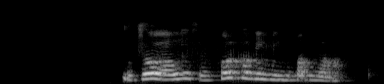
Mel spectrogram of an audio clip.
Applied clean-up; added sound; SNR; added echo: neural mask model DeepFilterNet 3.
